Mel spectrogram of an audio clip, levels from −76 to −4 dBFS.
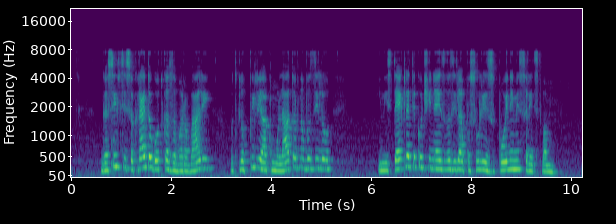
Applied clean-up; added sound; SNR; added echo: none; none; none; none.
